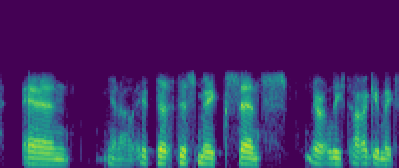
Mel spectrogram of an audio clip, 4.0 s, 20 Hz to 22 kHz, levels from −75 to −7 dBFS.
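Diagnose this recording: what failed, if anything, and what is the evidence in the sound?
The whole clip has gone through a low-rate speech codec, and it sounds like G.729. The audio is confined to roughly a 200 Hz to 3.4 kHz line band with nothing on top, and the speech has that slightly rough, synthetic edge you get when it's rebuilt from a vocal tract filter, a pitch predictor and a few pulses per frame. The damage is plainly audible, which fits an 8 kbit/s stream.

There's also VoIP packet loss concealed by the speech codec, a network-stage fault, at two points. From 1.65 to 1.74 s about 60 ms of audio is missing, which fits three lost 20 ms packets. From 3.58 to 3.69 s another 20 ms goes, about one packet. In each gap the decoder keeps repeating its last pitch and filter at falling gain, so the sound smears into a fading buzz or coloured noise. Because each frame builds on the previous one, it stays a bit weak and off for a little while after packets resume.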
